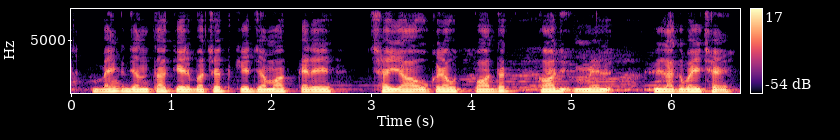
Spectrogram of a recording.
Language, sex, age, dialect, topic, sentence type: Maithili, male, 18-24, Eastern / Thethi, banking, statement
